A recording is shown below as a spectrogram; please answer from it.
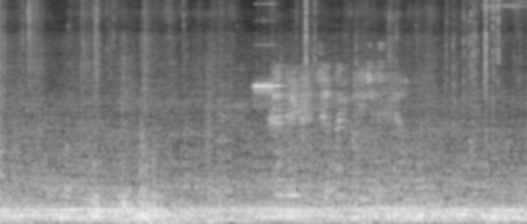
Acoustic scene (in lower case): bus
